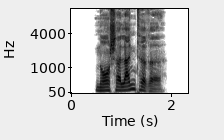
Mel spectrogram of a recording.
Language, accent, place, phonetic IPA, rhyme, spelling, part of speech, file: German, Germany, Berlin, [ˌnõʃaˈlantəʁə], -antəʁə, nonchalantere, adjective, De-nonchalantere.ogg
- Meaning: inflection of nonchalant: 1. strong/mixed nominative/accusative feminine singular comparative degree 2. strong nominative/accusative plural comparative degree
